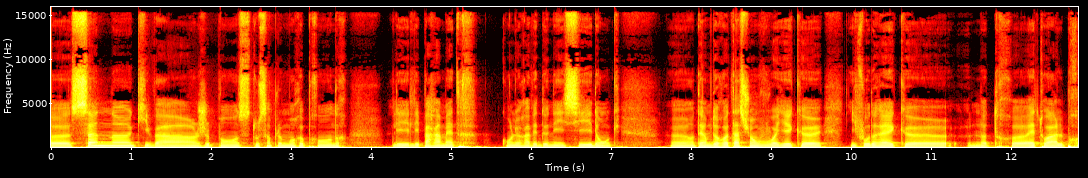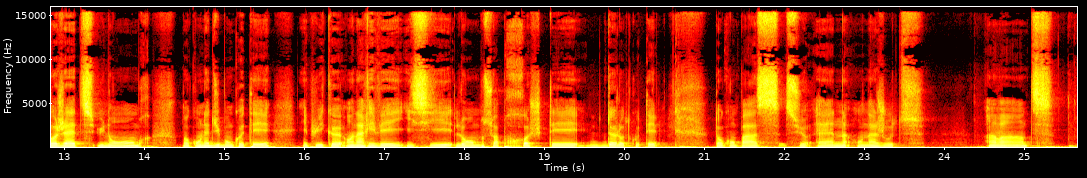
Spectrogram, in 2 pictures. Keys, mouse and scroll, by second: 0.0 right click, 0.4 middle click, 2.0 KP_7, 2.6-3.3 scroll up 7, 5.6 scroll up 1, 5.9 click, 10.2 click, 16.0 click, 20.6 n, 22.7 click, 25.5 click.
